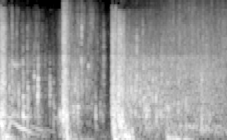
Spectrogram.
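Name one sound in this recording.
An axe chops into wood with sharp thuds.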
